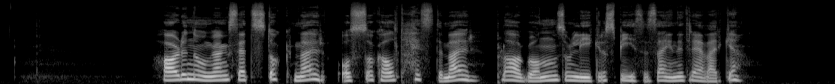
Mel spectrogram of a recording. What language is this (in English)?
Norwegian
